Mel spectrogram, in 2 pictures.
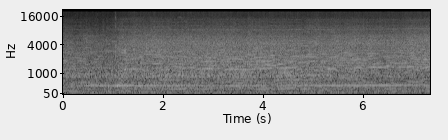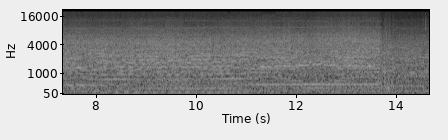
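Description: Race car engine in the iRacing sim, an ARCA Legacy car lapping Charlotte, droning steadily at sustained high revs for the whole stretch with a slowly shifting pitch and no talk over it.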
